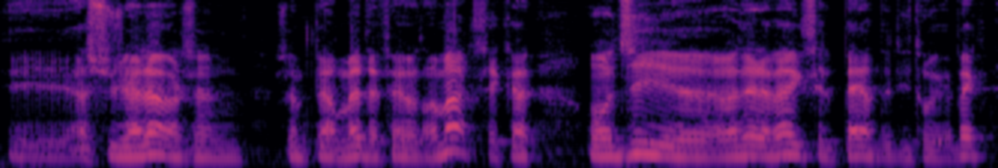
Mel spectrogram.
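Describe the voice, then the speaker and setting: Un homme interviewé qui corrige une idée reçue d'un ton insistant. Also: male voice, medium pitch, brisk, gravelly, sharp tone.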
